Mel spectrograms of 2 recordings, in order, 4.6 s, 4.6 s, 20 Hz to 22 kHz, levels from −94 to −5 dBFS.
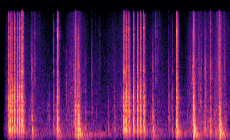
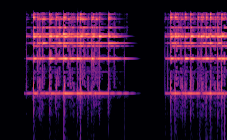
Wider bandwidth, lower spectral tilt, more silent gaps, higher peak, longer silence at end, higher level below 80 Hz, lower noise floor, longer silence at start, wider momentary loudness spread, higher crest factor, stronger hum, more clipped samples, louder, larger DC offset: about the same, 17 kHz vs 17 kHz; first, -4 dB/octave vs 9 dB/octave; second, none vs 2.82-3.25 s; about the same, -2 dBFS vs -2 dBFS; about the same, 0.1 s vs 0 s; first, -58 dBFS vs -88 dBFS; first, -49 dBFS vs -39 dBFS; second, 0.15 s vs 0.5 s; first, 17 LU vs 8 LU; about the same, 20 dB vs 20 dB; neither; neither; second, -21 LUFS vs -16 LUFS; neither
